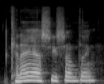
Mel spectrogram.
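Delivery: lifted pitch, emphasis on ask. Shown as a demonstration. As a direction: ask it again, voice up high.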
